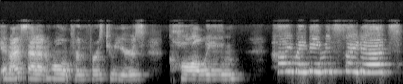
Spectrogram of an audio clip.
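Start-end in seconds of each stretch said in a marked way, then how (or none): 3.4-5.0 tiny, very high squeak of a timid cold caller; imitating own timid, high-pitched sales call; mousy phone voice. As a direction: squeak it out like a nervous mouse. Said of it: "I literally sound like a mouse".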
